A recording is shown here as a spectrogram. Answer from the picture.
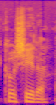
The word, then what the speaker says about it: Kushida: Gargano versus Kushida. – Kushida.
